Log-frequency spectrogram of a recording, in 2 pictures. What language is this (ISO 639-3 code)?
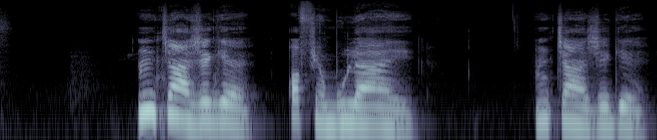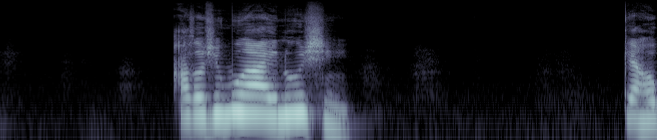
ikw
